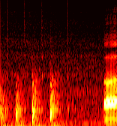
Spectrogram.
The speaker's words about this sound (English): I'm going next door and knocking on the door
